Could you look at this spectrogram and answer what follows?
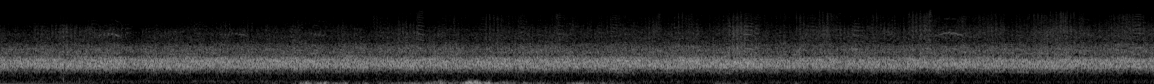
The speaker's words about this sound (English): Y'all, I got to tell you, there's nothing like the sound of nearly 500,000 large birds taking flight at once. It's a deeply moving experience, to say the least.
